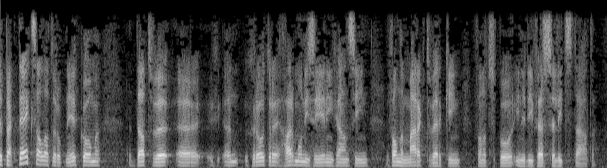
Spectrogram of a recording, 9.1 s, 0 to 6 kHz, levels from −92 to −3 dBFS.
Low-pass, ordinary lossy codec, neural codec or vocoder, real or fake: 5.4 kHz; none; none; real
